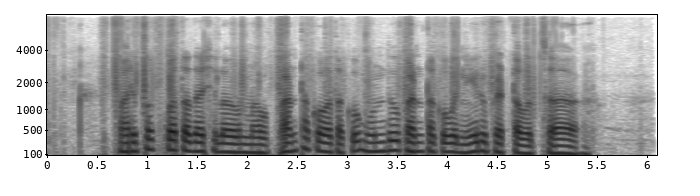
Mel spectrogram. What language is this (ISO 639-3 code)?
tel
